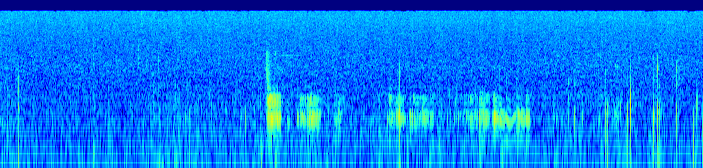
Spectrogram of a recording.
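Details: Belly noises recorded as no-talking ASMR: low gurgling rumbles and bubbling squeaks against soft background hiss; ordinary stomach growling, bowel sounds (borborygmi).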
